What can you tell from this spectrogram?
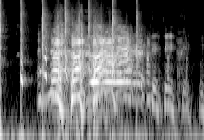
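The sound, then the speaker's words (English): A handful of sharp, loud hand claps spaced irregularly, mixed with excited voices and laughter, mimicking a fan in a movie theater standing up and applauding at Easter eggs such as Jimmy Smits appearing on screen. “Like, Jimmy Smits, he's applauding. He's standing up and applauding.”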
